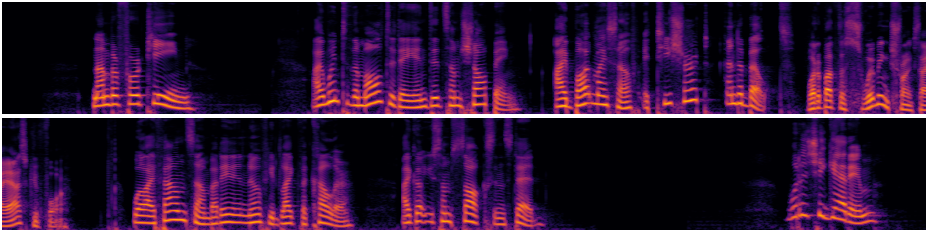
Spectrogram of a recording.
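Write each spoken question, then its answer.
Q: What did she get him?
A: Socks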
